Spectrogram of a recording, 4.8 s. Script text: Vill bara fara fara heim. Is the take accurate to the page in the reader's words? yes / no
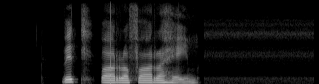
no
